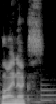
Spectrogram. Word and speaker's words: Binx: It's actually pronounced Binex.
